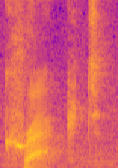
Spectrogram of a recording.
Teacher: an unvoiced K is followed by T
